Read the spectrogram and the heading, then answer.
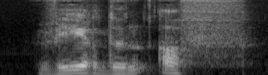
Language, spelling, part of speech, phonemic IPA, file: Dutch, weerden af, verb, /ˈwerdə(n) ˈɑf/, Nl-weerden af.ogg
- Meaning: inflection of afweren: 1. plural past indicative 2. plural past subjunctive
